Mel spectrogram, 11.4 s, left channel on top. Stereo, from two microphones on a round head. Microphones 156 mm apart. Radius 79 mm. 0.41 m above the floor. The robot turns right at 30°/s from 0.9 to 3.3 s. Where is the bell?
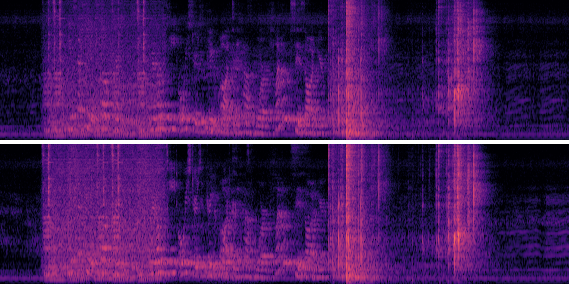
35° right (ahead or behind), 1.6 m.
